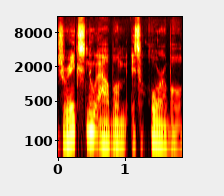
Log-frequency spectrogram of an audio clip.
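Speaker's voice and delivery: very low, quiet deadpan. Describing someone staring straight into a camera before a hot take: imitating a flat monotone. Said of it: "looking straight into the camera with like a monotone".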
